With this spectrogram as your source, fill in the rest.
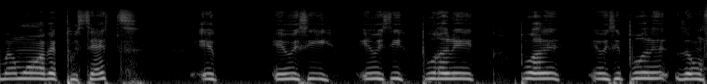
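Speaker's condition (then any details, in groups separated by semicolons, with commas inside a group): Down syndrome (trisomy 21); congenital heart malformation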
